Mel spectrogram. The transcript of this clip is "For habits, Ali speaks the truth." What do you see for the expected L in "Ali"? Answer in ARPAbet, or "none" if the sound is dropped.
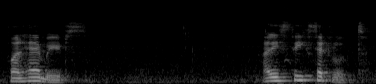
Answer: none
